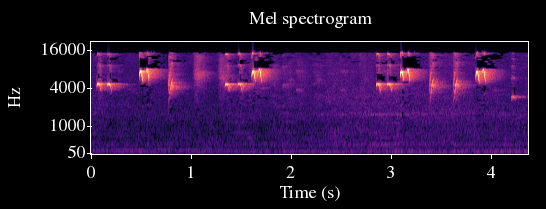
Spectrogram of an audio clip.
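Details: Bar-winged prinia singing actively from a single perch in 'tembakan' style, with bright high two-note chirps in quick clusters, a short pause, then more bursts and a lower whistle.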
